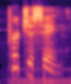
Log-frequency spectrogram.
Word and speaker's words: purchasing: And our last word is purchasing. Okay, the stress is at the very beginning.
